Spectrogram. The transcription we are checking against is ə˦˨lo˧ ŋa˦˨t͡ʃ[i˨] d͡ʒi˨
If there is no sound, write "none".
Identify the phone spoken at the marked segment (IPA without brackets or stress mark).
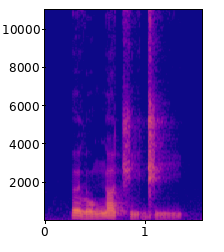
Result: i˨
